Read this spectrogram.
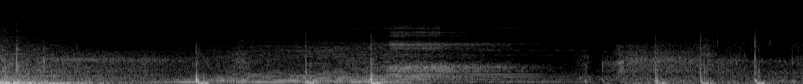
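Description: Heavy footsteps thud slowly on a stone floor in an echoing hall.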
